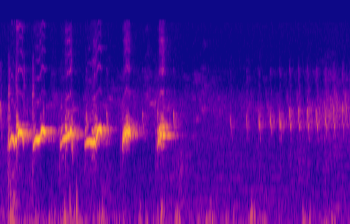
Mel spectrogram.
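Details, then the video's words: A greater green leafbird gives clear canary-like song: six evenly spaced, rising whistled notes in two seconds, then a quiet fast series of high chips, with low thumping noise underneath. "Masteran Cucak Ijo Isian Kenari Jernih"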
